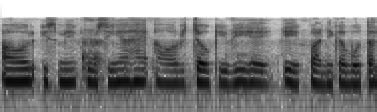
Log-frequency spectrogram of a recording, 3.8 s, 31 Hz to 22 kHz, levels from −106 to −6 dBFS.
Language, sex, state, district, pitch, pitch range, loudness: Hindi, female, Uttar Pradesh, Etah, 180 Hz, 175-190 Hz, -18 LUFS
